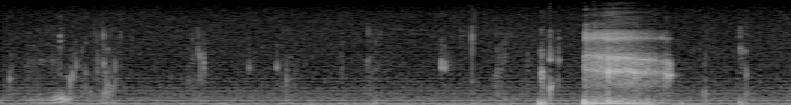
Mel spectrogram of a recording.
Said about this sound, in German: Warte mal, ich trinke mal einen großen Schluck Bier.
